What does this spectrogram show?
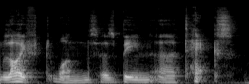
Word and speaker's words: TeX: Uh, one of the most famous and long lived ones has been uh Tex Te always pronounced tech uh te kai the Greek letter or latte um uh designed by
